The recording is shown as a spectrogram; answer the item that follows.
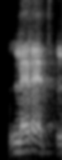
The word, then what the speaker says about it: Leret: es Leret, Leret, Es un apellido francés.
